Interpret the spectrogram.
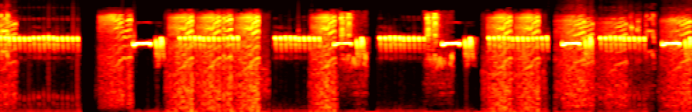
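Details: Bar-winged prinia lure call used to attract the birds in the field: loud, rapid, even trills of high ticking notes alternating with harsh, buzzy, scratchy bursts, repeating roughly every second with no other sounds.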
